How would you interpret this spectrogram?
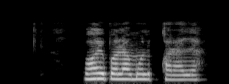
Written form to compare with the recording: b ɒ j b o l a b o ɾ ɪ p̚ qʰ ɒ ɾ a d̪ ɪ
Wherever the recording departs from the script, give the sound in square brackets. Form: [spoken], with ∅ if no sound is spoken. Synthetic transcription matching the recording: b ɒ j b [ɒ] l a [m] o [l] ɪ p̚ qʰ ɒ ɾ a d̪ ɪ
